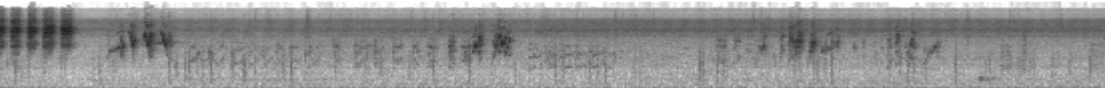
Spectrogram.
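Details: Budgerigars kept as pets, seen singing, talking, squabbling and grooming each other, open with a quick rattle of high chirps, then give scattered warbled twitters and squeaks separated by quieter stretches with a steady low hum.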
